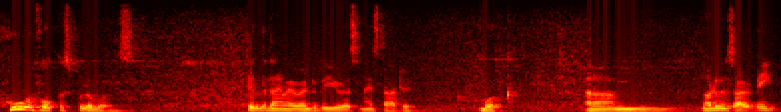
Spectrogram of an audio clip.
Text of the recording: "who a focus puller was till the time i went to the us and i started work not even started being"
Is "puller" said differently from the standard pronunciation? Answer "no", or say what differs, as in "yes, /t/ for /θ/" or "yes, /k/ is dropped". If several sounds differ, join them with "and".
yes, /f/ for /p/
